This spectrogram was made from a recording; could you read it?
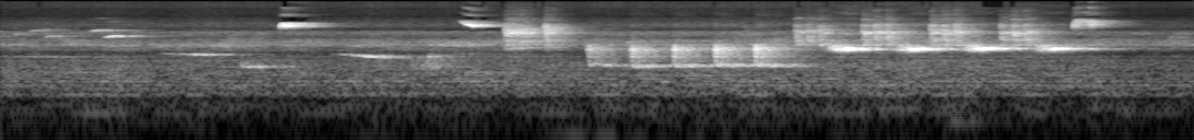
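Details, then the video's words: Thrush nightingale, whose song is powerful and varied with unhurried phrases separated by pauses, delivers varied whistled notes followed by rapid series of repeated clicking notes at differing pitches, with steady background hiss. "Соловей поёт / Восточный соловей"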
